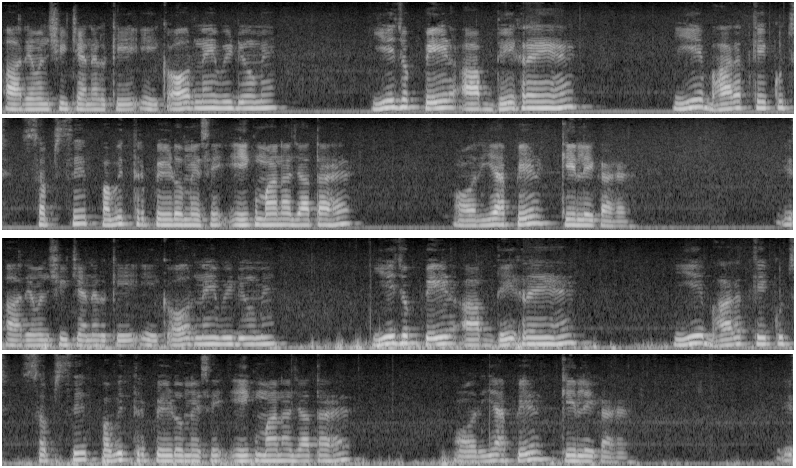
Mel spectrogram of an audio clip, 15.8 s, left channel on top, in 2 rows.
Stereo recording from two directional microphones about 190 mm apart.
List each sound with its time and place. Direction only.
0.0 s speech: 50° left (ahead or behind)
3.8 s speech: 50° left (ahead or behind)
6.8 s speech: 50° left (ahead or behind)
12.5 s speech: 45° left (ahead or behind)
